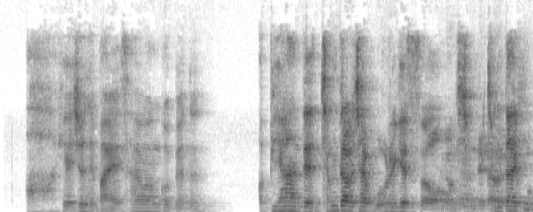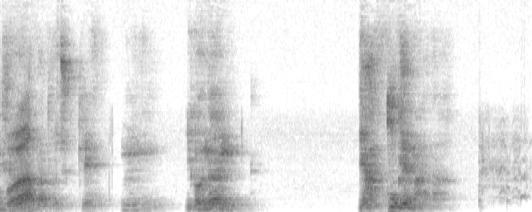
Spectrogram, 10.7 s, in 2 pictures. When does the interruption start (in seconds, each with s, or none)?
4.4 s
